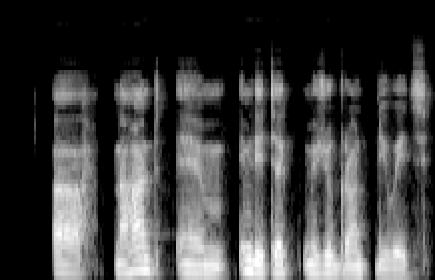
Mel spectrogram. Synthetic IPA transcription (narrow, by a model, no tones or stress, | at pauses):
a | naɦandɛmimdetɛk̚med͡ʒɔɡɾãwnd̚ɗiwet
